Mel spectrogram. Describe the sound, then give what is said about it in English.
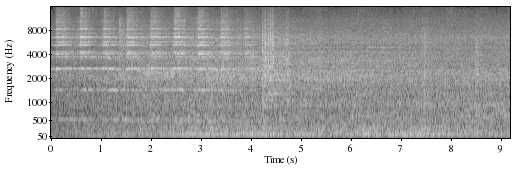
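A train in Germany rumbles steadily along the rails, its wheels clattering in a continuous low roar with faint metallic tones ringing above, fairly loud with no voices. “Your own Germany was still just a train ride away.”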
